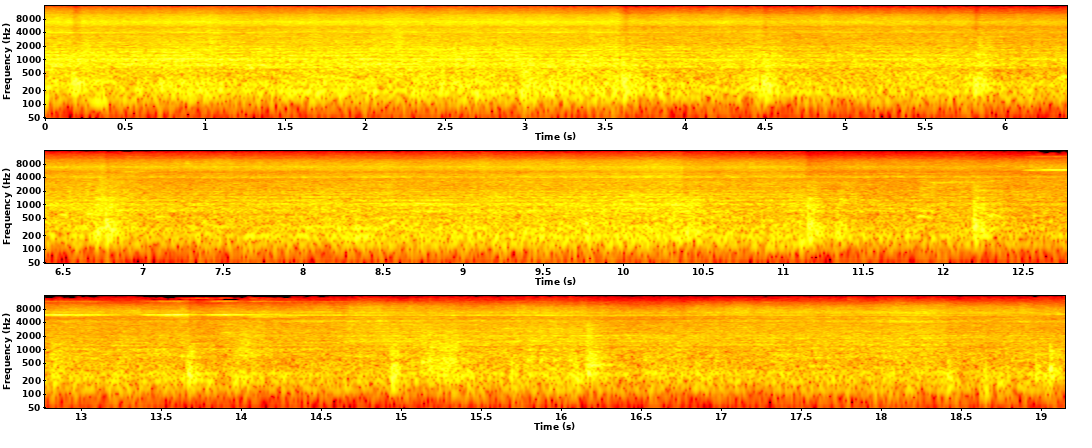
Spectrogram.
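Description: Heritage train running along the line: a steady rolling rumble with sharp knocks about once a second. A thin high wheel squeal joins about two-thirds of the way through.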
